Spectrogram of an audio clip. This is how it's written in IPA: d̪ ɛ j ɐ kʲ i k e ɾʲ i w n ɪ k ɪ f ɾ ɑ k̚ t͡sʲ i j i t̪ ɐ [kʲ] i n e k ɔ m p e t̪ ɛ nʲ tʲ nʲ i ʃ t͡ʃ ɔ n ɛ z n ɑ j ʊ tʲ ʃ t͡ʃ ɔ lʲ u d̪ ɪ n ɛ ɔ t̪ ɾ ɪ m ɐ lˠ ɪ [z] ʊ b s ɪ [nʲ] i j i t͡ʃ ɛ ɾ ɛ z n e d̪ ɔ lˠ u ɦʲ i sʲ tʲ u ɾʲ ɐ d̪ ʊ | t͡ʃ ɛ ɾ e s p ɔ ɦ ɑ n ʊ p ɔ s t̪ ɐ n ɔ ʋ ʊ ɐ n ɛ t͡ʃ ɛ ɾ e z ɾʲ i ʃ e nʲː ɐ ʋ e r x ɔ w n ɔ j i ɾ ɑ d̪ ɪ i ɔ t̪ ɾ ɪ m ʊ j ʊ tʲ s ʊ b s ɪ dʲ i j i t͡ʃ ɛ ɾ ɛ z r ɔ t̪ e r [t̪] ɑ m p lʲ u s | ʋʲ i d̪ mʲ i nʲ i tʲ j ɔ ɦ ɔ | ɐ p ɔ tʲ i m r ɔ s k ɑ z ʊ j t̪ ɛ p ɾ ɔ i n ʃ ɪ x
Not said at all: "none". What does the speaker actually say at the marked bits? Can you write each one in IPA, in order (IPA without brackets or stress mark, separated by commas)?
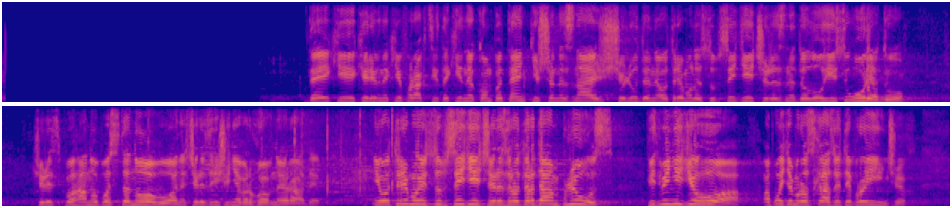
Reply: kʲ, s, dʲ, d̪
